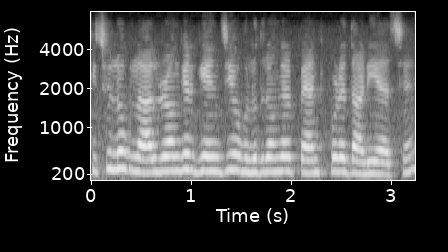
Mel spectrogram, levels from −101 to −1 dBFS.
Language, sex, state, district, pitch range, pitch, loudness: Bengali, female, West Bengal, Purulia, 230-255 Hz, 245 Hz, -14 LUFS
